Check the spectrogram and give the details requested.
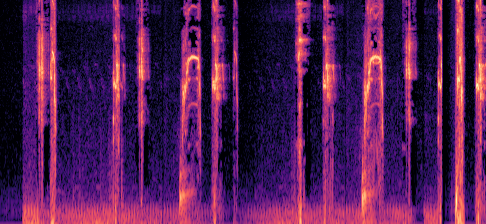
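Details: Rail calls used as a trapping lure: a rapid series of sharp clicks and piercing arched squeals, with a soft low hum under the quieter stretches.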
